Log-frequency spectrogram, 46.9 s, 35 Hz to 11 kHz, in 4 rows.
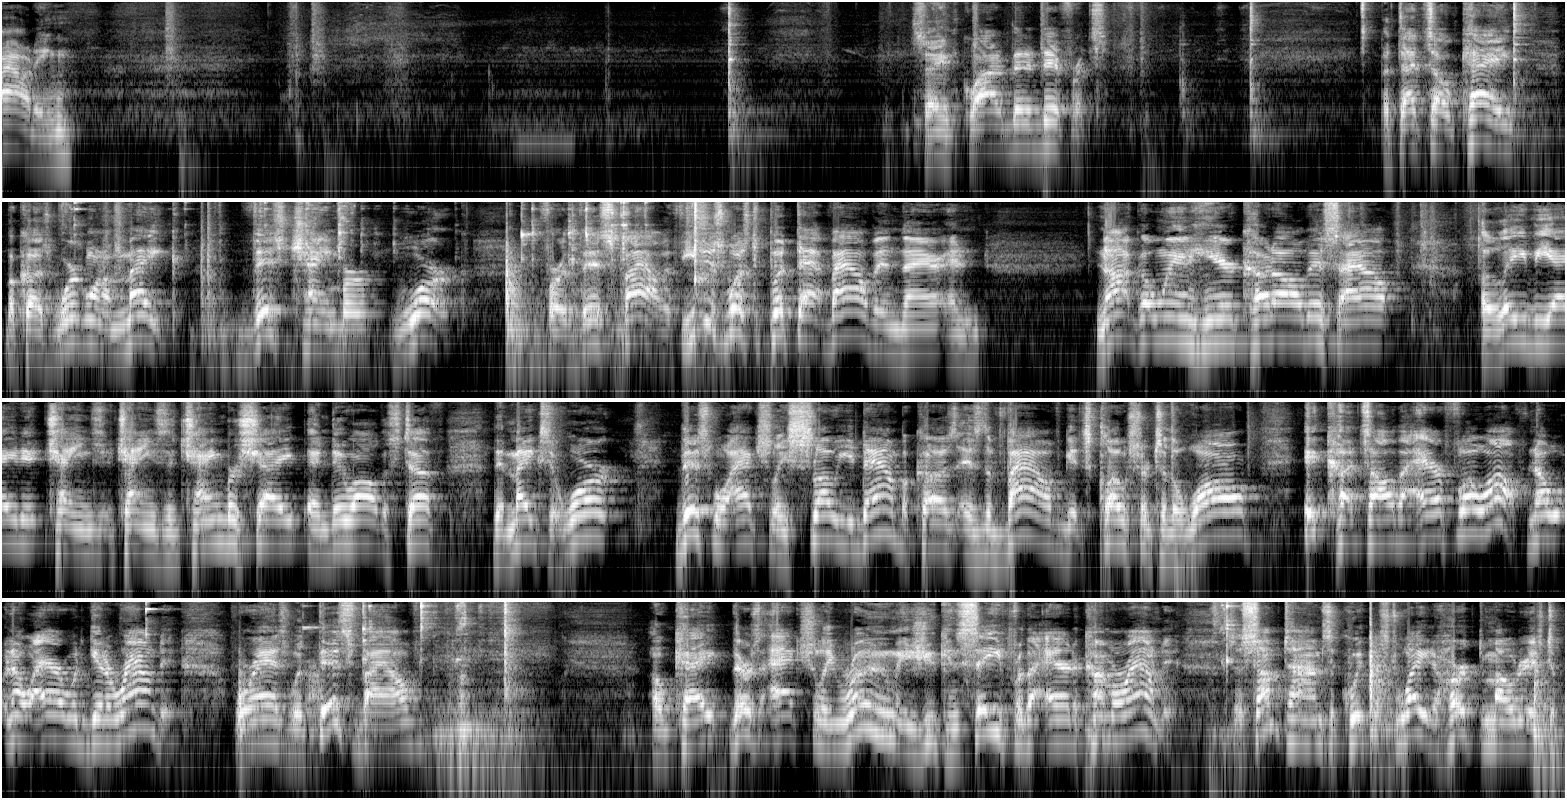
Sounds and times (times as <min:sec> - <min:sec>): Speech: 0:00.0 - 0:00.6, 0:06.8 - 0:08.4, 0:10.2 - 0:15.2, 0:15.8 - 0:19.1, 0:19.9 - 0:22.2, 0:22.8 - 0:38.3, 0:40.0 - 0:46.8.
